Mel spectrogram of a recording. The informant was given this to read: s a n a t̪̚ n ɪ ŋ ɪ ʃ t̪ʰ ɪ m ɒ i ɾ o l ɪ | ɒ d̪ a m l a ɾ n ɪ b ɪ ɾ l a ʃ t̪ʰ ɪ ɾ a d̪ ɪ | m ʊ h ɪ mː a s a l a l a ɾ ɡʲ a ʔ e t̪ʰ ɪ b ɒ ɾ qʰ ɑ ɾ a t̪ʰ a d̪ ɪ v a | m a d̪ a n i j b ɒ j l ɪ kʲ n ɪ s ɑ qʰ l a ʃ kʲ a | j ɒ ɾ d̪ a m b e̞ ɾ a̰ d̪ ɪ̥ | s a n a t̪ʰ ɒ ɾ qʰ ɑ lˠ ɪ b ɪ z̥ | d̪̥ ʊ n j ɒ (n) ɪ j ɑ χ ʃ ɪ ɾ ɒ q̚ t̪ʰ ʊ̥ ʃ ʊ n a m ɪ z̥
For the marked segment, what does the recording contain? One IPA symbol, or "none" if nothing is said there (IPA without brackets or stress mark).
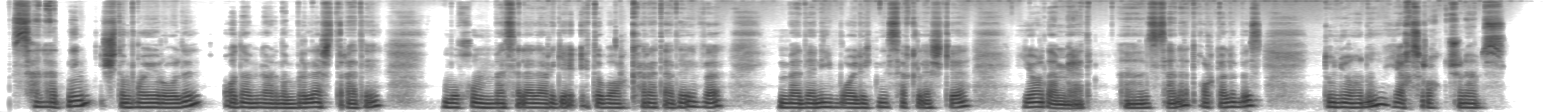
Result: n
